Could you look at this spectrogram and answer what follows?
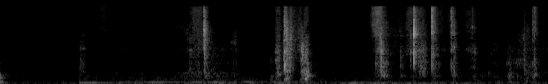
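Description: A paper banknote and a clear plastic binder pocket rustling and crinkling as the note is slipped into the pocket, heard as a series of short, sharp rustles and clicks.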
